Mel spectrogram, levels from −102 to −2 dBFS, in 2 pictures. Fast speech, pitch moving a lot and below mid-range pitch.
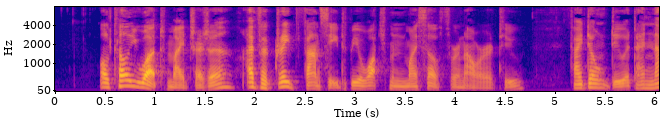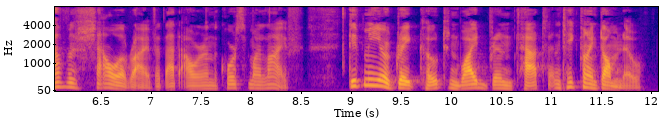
Yes: fast, 260 wpm; wide, 6.4 semitones; low, 120 Hz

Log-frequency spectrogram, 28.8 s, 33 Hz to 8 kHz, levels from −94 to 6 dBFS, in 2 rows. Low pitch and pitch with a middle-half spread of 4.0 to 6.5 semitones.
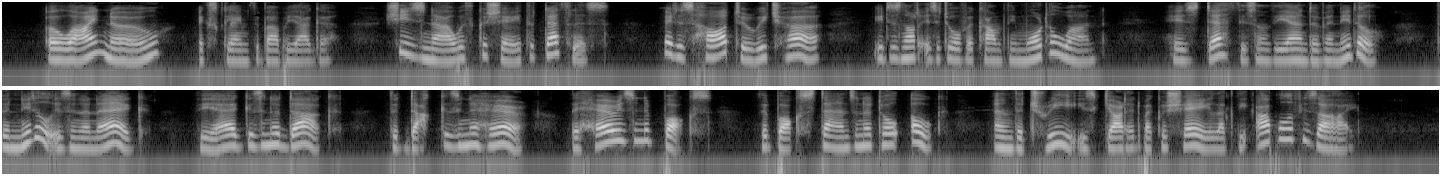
No: high, 195 Hz; average, 4.3 semitones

